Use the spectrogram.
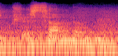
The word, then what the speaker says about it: prasadam: Sometimes it's pronounced prasad and sometimes prasadam.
